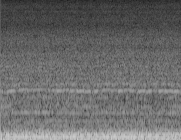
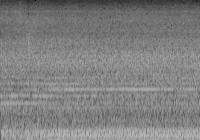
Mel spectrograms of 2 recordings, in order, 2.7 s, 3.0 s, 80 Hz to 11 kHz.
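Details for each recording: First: 1997 Lexus SC400 V8 idling low with a slightly uneven, stumbling pulse and an occasional deeper exhaust sound that shakes the engine; code P0307, misfire on cylinder 7. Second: High-mileage Lexus SC400 after fixing the misfire (found oiled up), warning light still off after a couple of minutes: a steady, even idle with a low, smooth rumble and no misses, knocks or hunting. Normal idle.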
